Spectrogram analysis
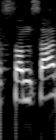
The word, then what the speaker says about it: संसार: जाएगा गलत हो जाएगा तो इसका उच्चारण न भी होगा म भी होगा समझ रहे हैं ना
